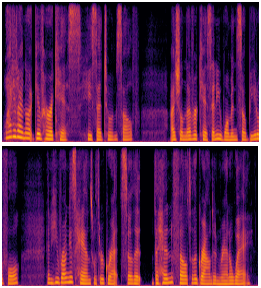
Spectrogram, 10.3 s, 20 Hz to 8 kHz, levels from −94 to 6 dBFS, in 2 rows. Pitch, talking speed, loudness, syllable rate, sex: 210 Hz, 220 wpm, -20 LUFS, 5.3 syllables/s, female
